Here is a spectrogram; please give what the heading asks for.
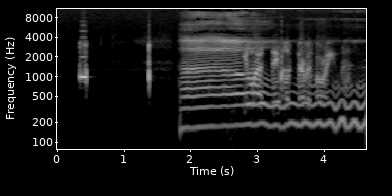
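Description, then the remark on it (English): A U.S. Naval Observatory Master Clock time signal: two short, sharp tone pips a second apart, then a long, loud, buzzy sustained tone that starts to waver and warble toward the end. “At the tone, Eastern Daylight Time.”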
